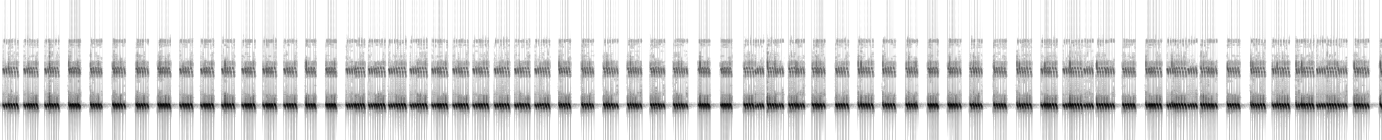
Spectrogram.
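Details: Pair of crickets producing a fast, even series of shrill chirps, each pulse brief and sharply separated, continuing without pause against a silent background.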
